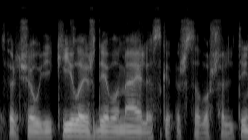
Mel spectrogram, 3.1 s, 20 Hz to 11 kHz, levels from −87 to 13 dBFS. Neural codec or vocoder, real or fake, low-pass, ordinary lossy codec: codec, 16 kHz, 4 kbps, X-Codec, WavLM features, trained on Multilingual LibriSpeech; fake; 7.2 kHz; Opus, 24 kbps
